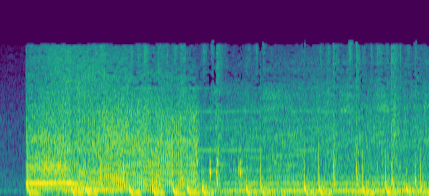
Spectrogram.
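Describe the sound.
A car drives with a loud, steady engine drone that starts abruptly and holds at a constant, heavy level throughout, with no talking.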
